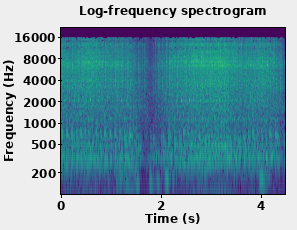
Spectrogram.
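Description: Domestic sewing machine stitching patchwork pieces together at a steady, fast run, stopping briefly about halfway through and then sewing on.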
